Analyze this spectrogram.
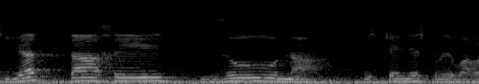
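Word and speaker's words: يتخذون: So, the word becomes yattakhizuna. When you combine this way, this alif is not pronounced and kha carries the kasra. So it becomes yattakhizuna.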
